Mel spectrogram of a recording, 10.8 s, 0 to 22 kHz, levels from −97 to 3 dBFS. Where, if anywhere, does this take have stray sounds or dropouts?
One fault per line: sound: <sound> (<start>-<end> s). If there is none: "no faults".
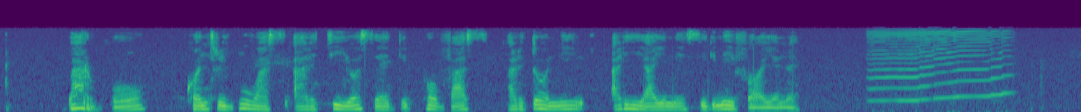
sound: squeak (8.6-10.2 s)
